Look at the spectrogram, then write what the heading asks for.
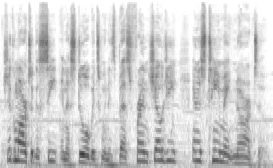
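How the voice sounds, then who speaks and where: A man reading fan fiction aloud as an expressive scripted narration. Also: high voice, fast talker, faint music behind.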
